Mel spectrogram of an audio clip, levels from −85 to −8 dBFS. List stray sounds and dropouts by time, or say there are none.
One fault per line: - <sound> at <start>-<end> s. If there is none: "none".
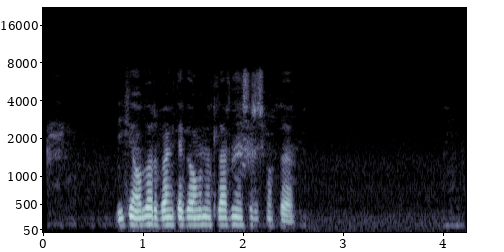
none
